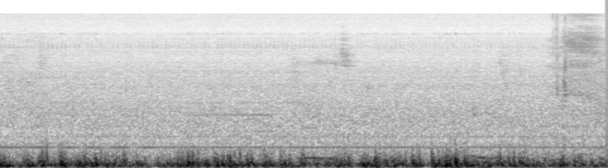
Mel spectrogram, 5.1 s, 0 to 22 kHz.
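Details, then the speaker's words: 10-inch Opolar desk fan (rebranded Woozoo): steady soft whine at one mid pitch over the airflow hum, no ticking or rubbing; owner notes a possible slight bearing sound and may oil it; normal fan motor whine. "such a cool wine i wish it was really overly pronounced unfortunately it's not hopefully the camera's picking it up"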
